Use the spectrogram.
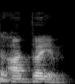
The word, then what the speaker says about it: अद्वयम्: It should be understood as advayam. Right? Pronunciation, you say lakshate dvayam, but there is a there, advayam.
